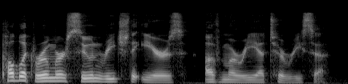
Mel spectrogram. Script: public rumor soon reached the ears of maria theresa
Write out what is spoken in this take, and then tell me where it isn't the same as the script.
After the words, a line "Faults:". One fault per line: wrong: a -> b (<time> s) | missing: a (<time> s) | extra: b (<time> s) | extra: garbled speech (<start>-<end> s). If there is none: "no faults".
public rumor soon reached the ears of maria theresa
Faults:
no faults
